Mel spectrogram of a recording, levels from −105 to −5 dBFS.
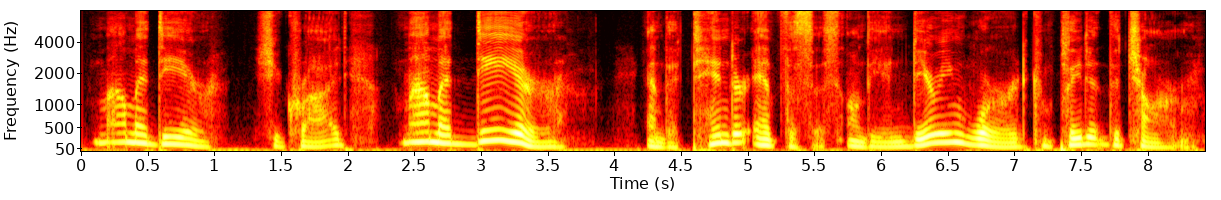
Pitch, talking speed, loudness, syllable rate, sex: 135 Hz, 120 wpm, -18 LUFS, 3.8 syllables/s, male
